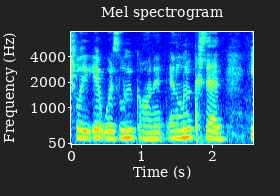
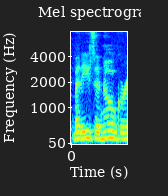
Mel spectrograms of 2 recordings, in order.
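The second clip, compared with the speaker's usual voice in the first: ordinary delivery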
